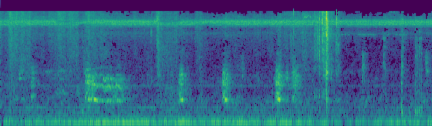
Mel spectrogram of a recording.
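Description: A dog barking in the background: one drawn-out bark about two seconds in, then three short barks roughly a second apart, over a steady low rumble. A sharp click comes near the end.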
